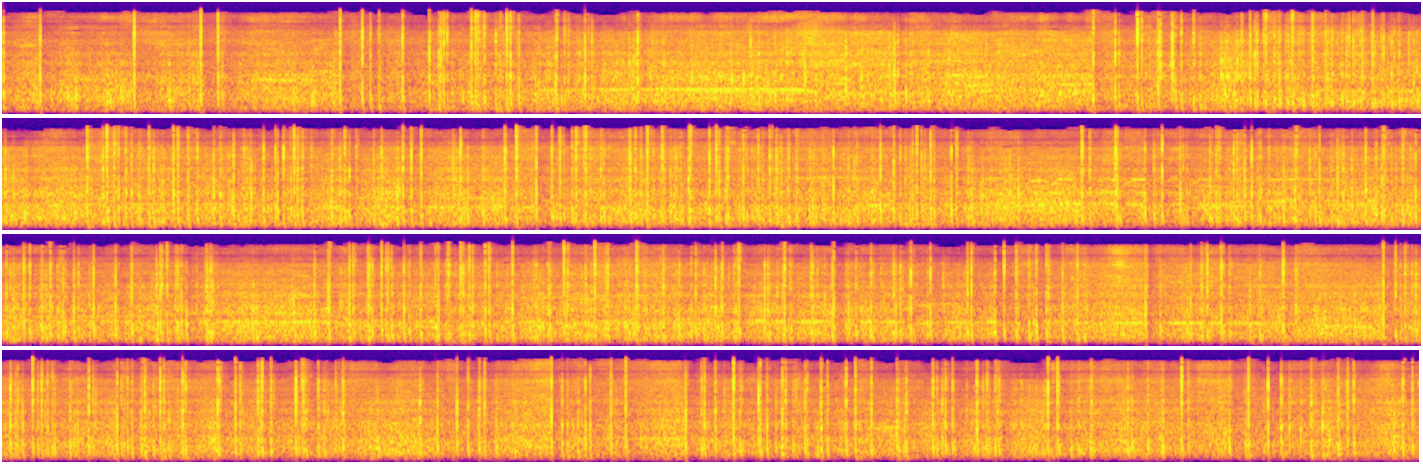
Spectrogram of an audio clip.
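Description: Large fireworks display: a dense, continuous barrage of crackling and bangs from many shells bursting at once.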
